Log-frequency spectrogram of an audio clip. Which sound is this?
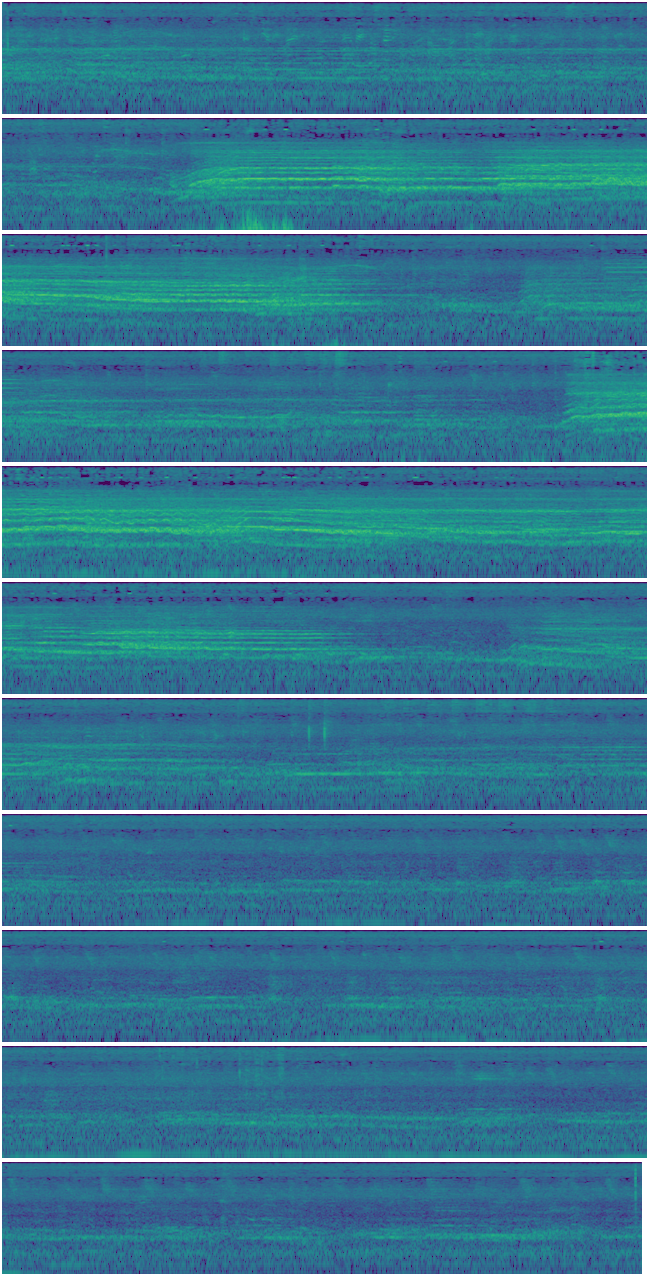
Call to Prayer Blue Mosque Istanbul
Field recording recorded outside The Sultan Ahmed Mosque
Istanbul, Muslim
